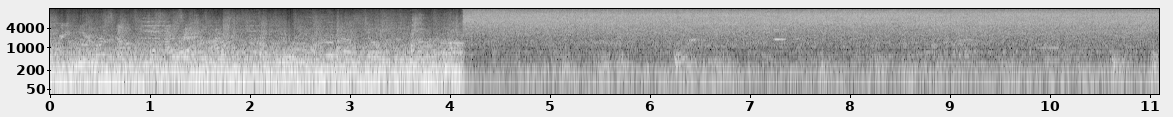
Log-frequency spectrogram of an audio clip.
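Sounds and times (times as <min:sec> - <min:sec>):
coaches rumbling on track: 0:00.0 - 0:04.2
steam locomotive hissing: 0:01.8 - 0:11.0.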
